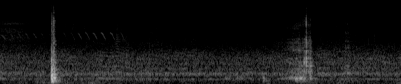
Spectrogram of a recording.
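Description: Bees buzz around an opened beehive while nucs and splits are assembled, a steady close insect hum with a couple of sharp knocks from the hive boxes.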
